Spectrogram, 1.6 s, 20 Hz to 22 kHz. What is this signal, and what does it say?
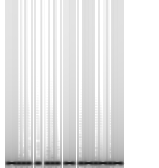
Morse code, heard as a keyed tone, about 50 wpm, 700 Hz. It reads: BEST.
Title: Sentences from Top 1000 Words - Review Part 3 - 50wpm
